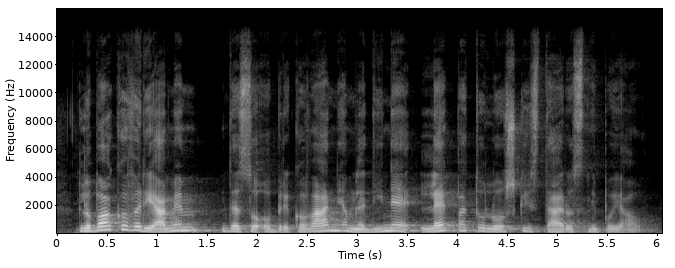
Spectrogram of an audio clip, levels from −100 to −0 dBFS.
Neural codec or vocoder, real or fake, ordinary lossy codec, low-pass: none; real; none; 14.4 kHz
